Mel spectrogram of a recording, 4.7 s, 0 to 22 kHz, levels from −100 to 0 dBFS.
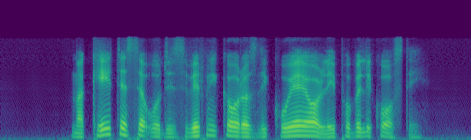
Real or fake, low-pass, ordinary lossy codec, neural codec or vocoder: fake; 7.2 kHz; none; codec, 24 kHz, 0.5 kbps, DualCodec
